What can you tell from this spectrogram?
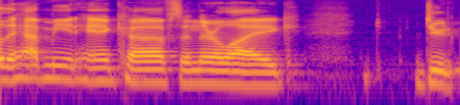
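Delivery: usual speaking voice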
